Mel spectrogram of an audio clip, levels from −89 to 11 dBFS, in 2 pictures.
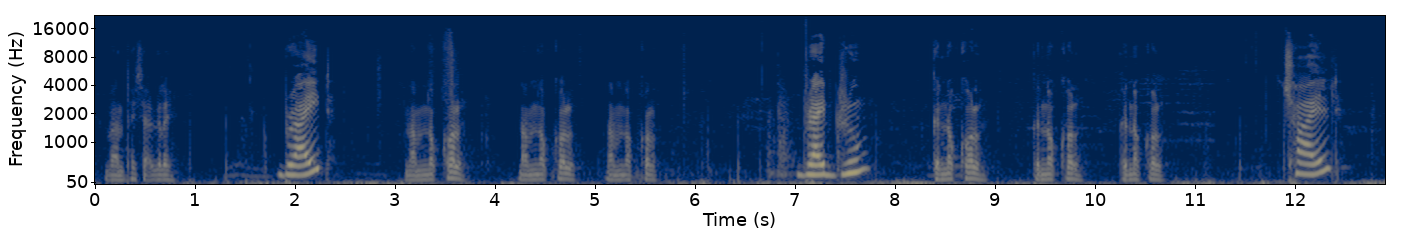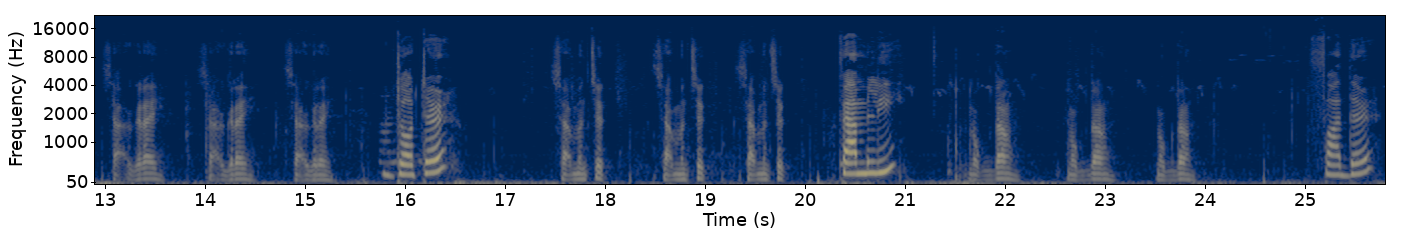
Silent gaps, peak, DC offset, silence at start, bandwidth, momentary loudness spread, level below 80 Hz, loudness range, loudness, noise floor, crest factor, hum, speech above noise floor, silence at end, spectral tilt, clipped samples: none; -12 dBFS; under 0.1%; 0.1 s; 15 kHz; 22 LU; -56 dBFS; 13 LU; -33 LUFS; -60 dBFS; 24 dB; none; 27 dB; 0 s; -5.5 dB/octave; under 0.1%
